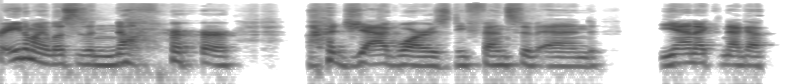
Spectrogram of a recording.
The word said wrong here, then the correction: Ngakoue: I can't say his name, man. Yannick Ngakoue? Yeah.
